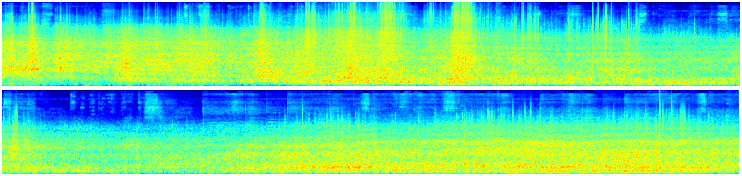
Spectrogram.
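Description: Jet engines of a formation of military jets passing overhead, a loud rushing noise that swells about two-thirds of the way through and begins to fade near the end.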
